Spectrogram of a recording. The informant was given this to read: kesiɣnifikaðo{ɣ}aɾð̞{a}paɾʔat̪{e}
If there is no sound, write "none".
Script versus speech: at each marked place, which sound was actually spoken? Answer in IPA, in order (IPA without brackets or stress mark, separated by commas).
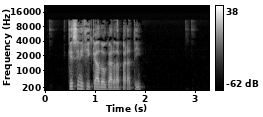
ɣ, a, i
